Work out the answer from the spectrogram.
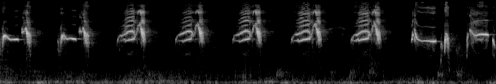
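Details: Long-tailed shrike singing old-style material, kept as lure and tutor song for other birds: harsh, looping scratchy notes repeated almost twice a second, some ending in short whistled slurs, steady and loud throughout.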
